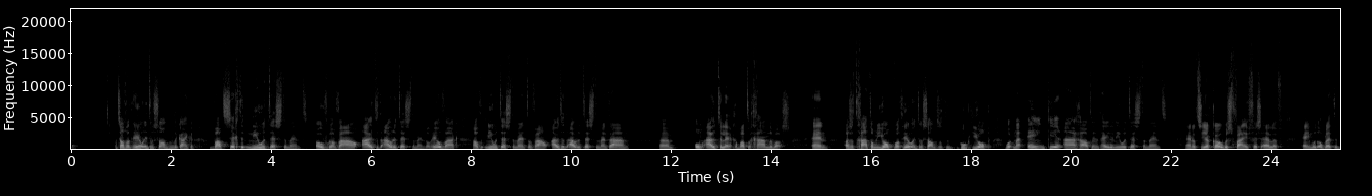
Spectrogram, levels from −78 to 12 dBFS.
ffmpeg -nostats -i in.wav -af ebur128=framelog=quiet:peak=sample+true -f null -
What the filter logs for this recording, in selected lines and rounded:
Integrated loudness:
  I:         -39.3 LUFS
  Threshold: -49.9 LUFS
Loudness range:
  LRA:         2.6 LU
  Threshold: -59.9 LUFS
  LRA low:   -41.2 LUFS
  LRA high:  -38.6 LUFS
Sample peak:
  Peak:      -21.3 dBFS
True peak:
  Peak:      -21.3 dBFS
